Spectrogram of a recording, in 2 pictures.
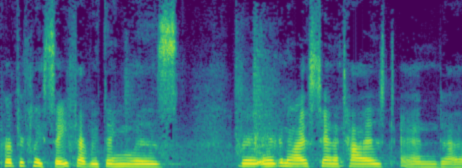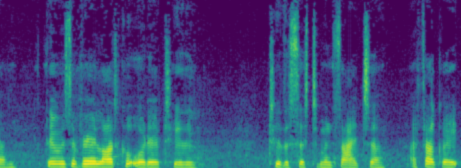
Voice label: Vox pop vote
